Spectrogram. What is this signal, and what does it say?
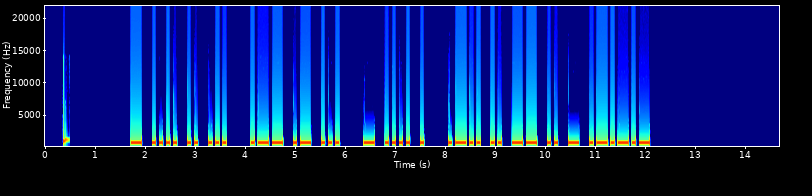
Morse code, heard as a keyed tone, about 17 wpm, 700 Hz. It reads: THIS WAS THE LIMIT.
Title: Sentences from Top 1500 Words 17wpm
